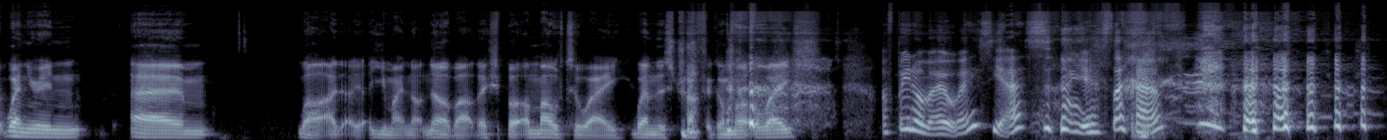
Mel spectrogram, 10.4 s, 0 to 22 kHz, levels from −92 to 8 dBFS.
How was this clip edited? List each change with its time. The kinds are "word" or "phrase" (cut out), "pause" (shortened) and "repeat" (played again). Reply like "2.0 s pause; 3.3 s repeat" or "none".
4.7 s word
